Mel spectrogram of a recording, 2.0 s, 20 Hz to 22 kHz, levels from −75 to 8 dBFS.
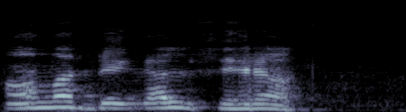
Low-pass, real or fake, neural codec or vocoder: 10.8 kHz; fake; codec, 44.1 kHz, 2.6 kbps, SNAC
